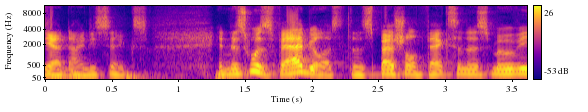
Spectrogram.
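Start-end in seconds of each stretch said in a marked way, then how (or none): none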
